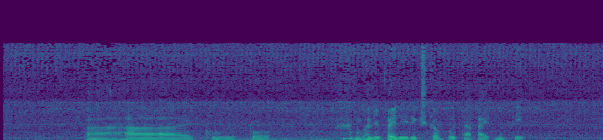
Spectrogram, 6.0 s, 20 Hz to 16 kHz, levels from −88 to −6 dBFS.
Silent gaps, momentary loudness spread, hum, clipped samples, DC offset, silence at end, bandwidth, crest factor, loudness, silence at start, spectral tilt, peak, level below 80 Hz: none; 14 LU; none; under 0.1%; under 0.1%; 0 s; 11.5 kHz; 22 dB; -43 LUFS; 0.05 s; -4.5 dB/octave; -22 dBFS; -66 dBFS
